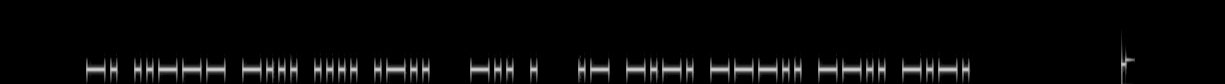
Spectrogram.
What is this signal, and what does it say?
Morse code, heard as a keyed tone, about 21 wpm, 700 Hz. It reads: N2BHL DE AC8ZC
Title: USA Callsign DE Callsign - 5 Characters - 20wpm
